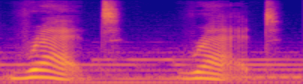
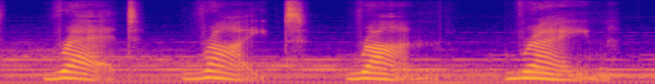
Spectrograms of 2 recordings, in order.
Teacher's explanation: In English, especially American English, the R is very strong. Your tongue curls back slightly. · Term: R sound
